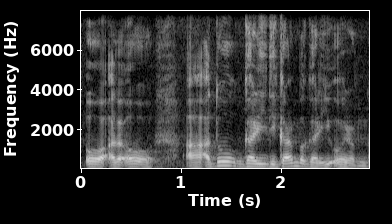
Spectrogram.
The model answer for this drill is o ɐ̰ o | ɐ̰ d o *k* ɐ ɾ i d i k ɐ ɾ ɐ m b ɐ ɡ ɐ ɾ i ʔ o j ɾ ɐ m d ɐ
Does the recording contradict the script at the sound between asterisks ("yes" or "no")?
yes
